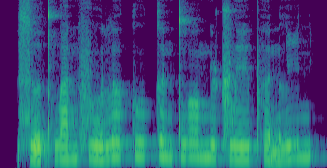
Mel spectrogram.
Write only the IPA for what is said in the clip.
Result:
s ɹ̩˨˩ t̪ʰ w a˨˦ n f ṵ˨˩ l ɤ˥˨ k u˥˨ k ə˥˨ n t̪ w ɔ˦ n̪ y˨˦ ʈ͡ʂ w e˨˦ ɪ̯ pʰ ə̰˨˩ n l i˦ n

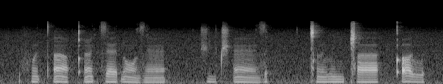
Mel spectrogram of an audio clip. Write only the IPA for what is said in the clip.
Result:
f ə̃˧ tʼ ã˦˨ qʼ ĩ˧ t͡s æ˦ ɗ ɔ̃˦˨ z æ̃˧ | t͡ʃ i˧ t͡ʃʼ æ̃˦˨ z | ǀ ə̃˧ l ĩ˧ ǁ a˧ | qʼ ʌ˦˨ l

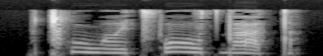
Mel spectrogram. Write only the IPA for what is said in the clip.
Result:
ǀʰ u w ɤ ɪ̯ t͡sʼ oː t d a t

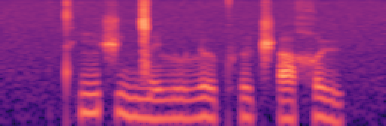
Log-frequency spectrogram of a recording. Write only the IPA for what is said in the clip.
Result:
tʰ ĩ ʃ i ŋ͡ǀ e l u l ɵ pʰ ɵ t͡ʃʼ a χ ʉ

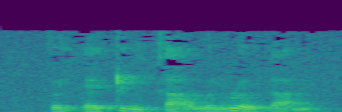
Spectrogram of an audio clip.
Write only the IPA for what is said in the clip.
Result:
k ə˨˩˨ j ʔ ɛ˨˩˦ j ʈ ɨ˨˩ ŋ c aː˨˩˨ w ə˧˥ m ɹ ə˨˩ w ɗ a˨˩˨ ŋ

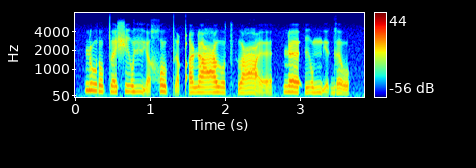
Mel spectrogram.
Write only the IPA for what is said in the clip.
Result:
ɳ u ɾ o t̪ ɛ ʃ i o̯ vʲ ɛ̰ χ u t̪ ḭ qʼ e ɳ a ʕ ɯ o̯ t͡sʼ ɯ ʕ ɛ̰ | ɳ ɛ ʔ i o̯ mʲ ɛ̰ ɡ ɛ o̯

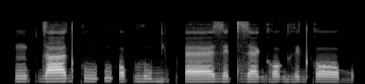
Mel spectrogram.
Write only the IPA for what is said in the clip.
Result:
ŋ ə p d aː d k u ʔ u ʔ ɔ p ɦ u bʲ o p ʔ æː z ɛ t z æ ɡʱ ɔ ɡʱ ɘ d k ɔ b

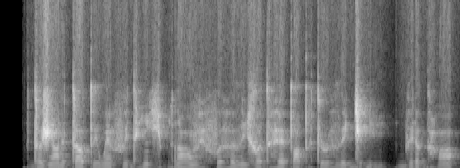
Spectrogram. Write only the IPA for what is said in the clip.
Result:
d ʌ ʒ ɑ̃ ɾ ə t ʌ t̪ ɪ w ɛ̃ f ɪ dʱ ĩ ç ɛ̤ b r ɑ̃ v ɛ̤ f ə ɦ ə ð i ɣ ʌ dʱ ɛ t̪ ɑ t̪ ə̤ t ɹ ə̤ ð ɪ ɟ ɪ ɠ i | b ɪ ɾ ə ɡʱ ɑ̃

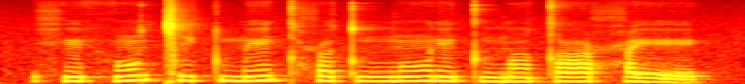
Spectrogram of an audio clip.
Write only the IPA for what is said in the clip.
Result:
x ẽ h õ ǀ i t m ẽ t ħ o t ŋ͡m õ ɾ ẽ t ŋ͡m õ tˤ u ħ e

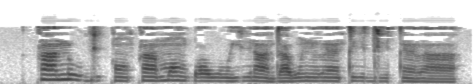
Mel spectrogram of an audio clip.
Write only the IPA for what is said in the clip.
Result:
k ã˦ n u˦˨ ɡ i˨ k ɔ̃˨ k ã˧ m ɔ̃˦ ɡ͡b ɔ˧ w u˨ j i˨˦ ɾ ã˦˨ d a˧ w ĩ˦ l ɛ̃˧ t i˧ d i˨ t ɛ̃˨ l ã˨

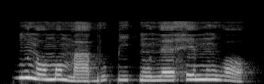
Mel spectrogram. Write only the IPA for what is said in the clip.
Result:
b ũ˦ n ɔ˧ m ɔ˧ m a˨ b u˨˦ k͡p i˧ k͡p ũ˧ n ɛ˧ h e˦ m ũ˦ w ɔ˦˨

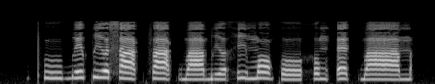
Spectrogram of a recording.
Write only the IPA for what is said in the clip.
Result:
pʰ uː˩ b e˧˥ p i˧ ə̯ s aː˧˩ k̚ f aː˧˩ k̚ b aː˩˧ b i˩ ə̯ h i˥˨ m ɔː˥˨ k oː˩ h o˧ ŋ ʔ ɛː˥˨ k̚ b aː˧ m

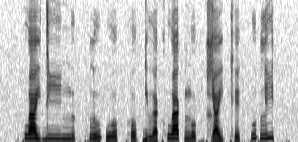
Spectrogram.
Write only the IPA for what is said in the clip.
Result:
k w a˧ j d iː˧ ŋ ɯ˨˩ k̚ pʰ l u˨˩ ʔ w o˨˩ k̚ h o˨˩ k̚ j ɯ˩˦ a̯ kʰ w a˥˩ k̚ ŋ o˦˥ k̚ t͡ɕ a˦˥ j kʰ e˨˩ k̚ p u˥˩ ʔ l i˥˩ t̚

